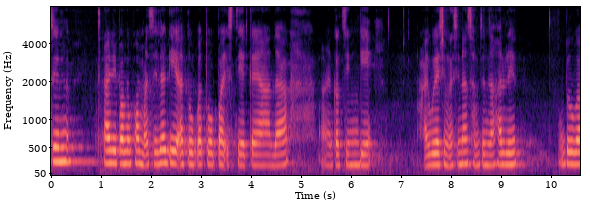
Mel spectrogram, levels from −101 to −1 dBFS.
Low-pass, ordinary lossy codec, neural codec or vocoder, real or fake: none; none; codec, 16 kHz, 2 kbps, FunCodec, trained on LibriTTS, 25 frames a second; fake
